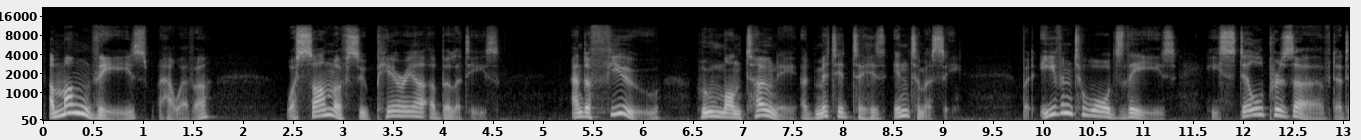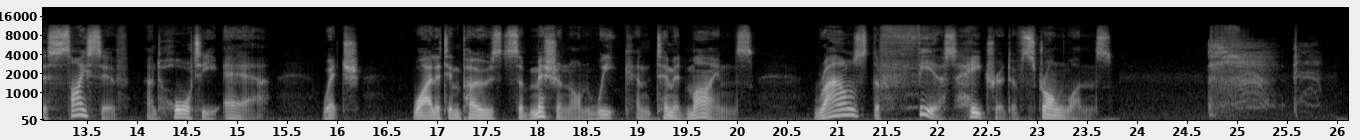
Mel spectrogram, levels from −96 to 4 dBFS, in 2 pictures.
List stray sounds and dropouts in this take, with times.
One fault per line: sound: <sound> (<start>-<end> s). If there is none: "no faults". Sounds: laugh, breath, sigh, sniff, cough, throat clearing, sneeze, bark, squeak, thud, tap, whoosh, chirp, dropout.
sound: cough (24.7-25.9 s)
